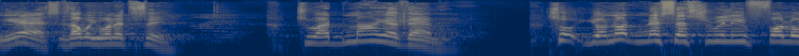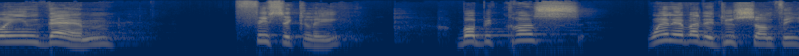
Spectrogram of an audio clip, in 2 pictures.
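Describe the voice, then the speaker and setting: A man's voice: sits high, in a large hall. Man preaching with conversational questions. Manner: conversational, asks the congregation questions. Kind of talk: sermon.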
